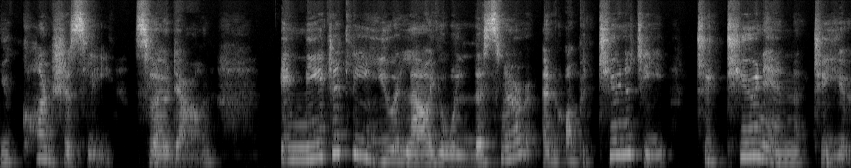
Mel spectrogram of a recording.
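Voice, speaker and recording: A woman with a South African accent speaks at a fairly slow pace in a fairly high pitch, somewhat breathy, with very wide pitch swings. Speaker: public speaking coach. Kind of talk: interview. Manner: deliberate, measured pace.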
